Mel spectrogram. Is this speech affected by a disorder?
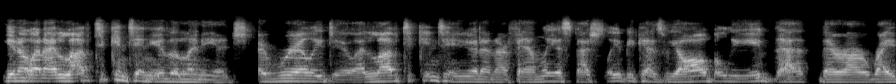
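Yes: voice loss after throat polyp; polyp from years of singing and talking blocked throat, emergency throat surgery, tracheotomy warned possible; two years after throat surgery, working with vocal coach to regain voice; smoker-like voice from throat surgery not smoking, whole voice affected, still recovering.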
